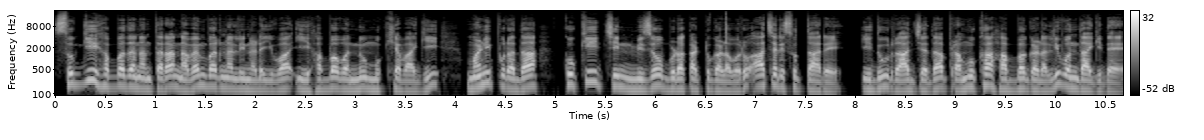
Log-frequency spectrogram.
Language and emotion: Kannada, neutral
